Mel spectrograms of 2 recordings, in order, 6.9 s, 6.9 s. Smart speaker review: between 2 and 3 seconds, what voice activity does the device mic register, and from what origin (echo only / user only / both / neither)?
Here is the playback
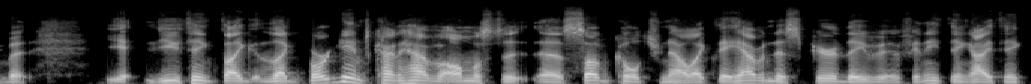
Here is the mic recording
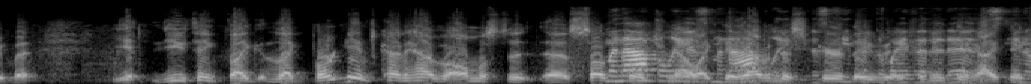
echo only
